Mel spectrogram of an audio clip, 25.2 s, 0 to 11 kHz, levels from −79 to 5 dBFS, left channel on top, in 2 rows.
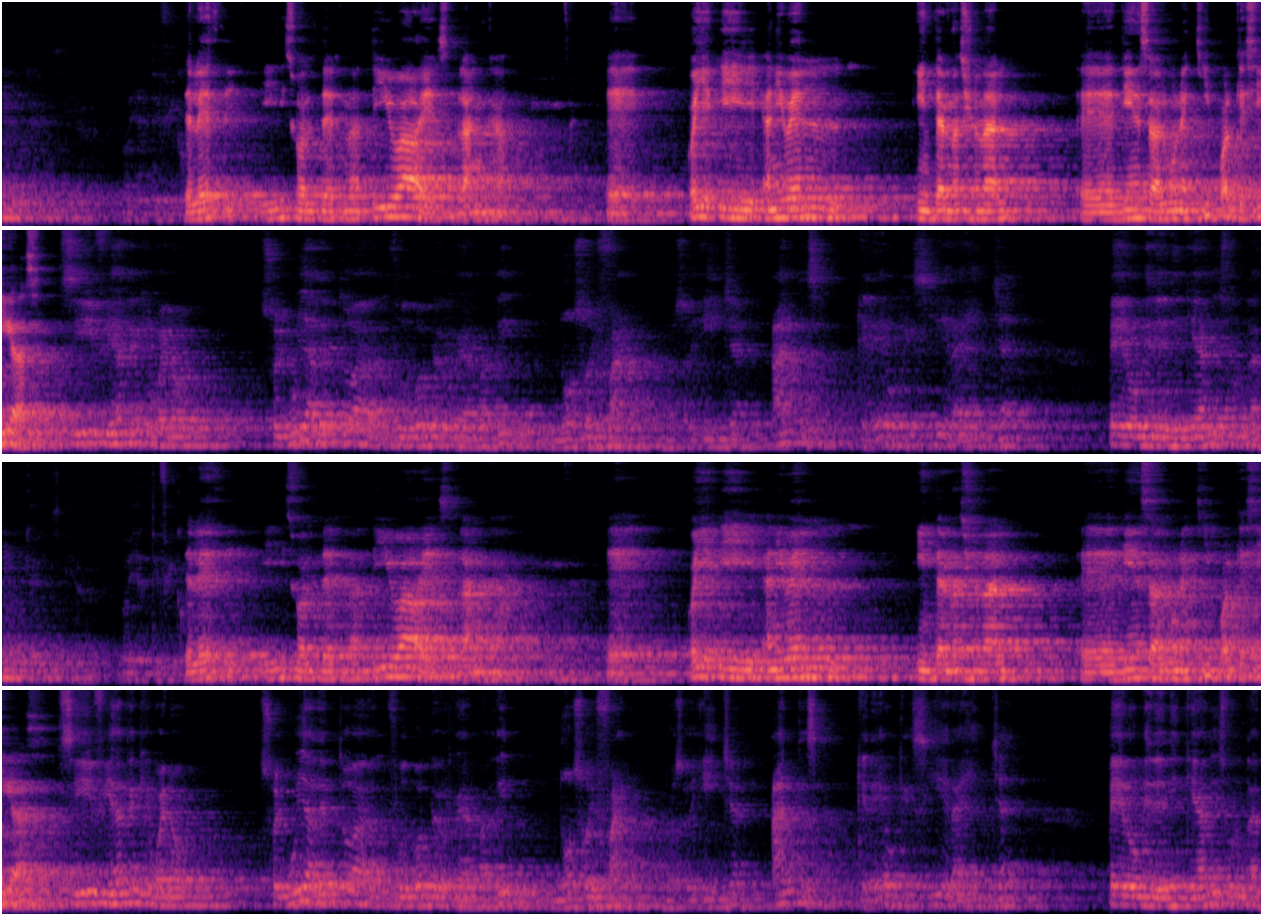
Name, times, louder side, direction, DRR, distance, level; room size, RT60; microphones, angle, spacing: voice 1, 0.1-0.9 1.2-1.8 5.4-5.8 13.2-14.5 15.2-17.7 18.0-20.0 20.3-20.7 21.1-22.7 23.7-25.1, right 2 dB, 35° right, -2 dB, 1.2 m, -31 dB
voice 2, 1.8-5.1 6.0-6.4 6.9-8.4 9.2-10.2 10.8-13.0, left 3 dB, 45° left, 6 dB, 0.5 m, -20 dB
7.7 x 5.3 x 5.8 m, 3.0 s
head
